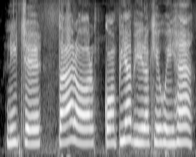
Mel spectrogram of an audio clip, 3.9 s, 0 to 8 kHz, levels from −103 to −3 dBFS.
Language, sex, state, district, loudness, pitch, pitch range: Hindi, female, Jharkhand, Palamu, -14 LUFS, 285 Hz, 275-300 Hz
